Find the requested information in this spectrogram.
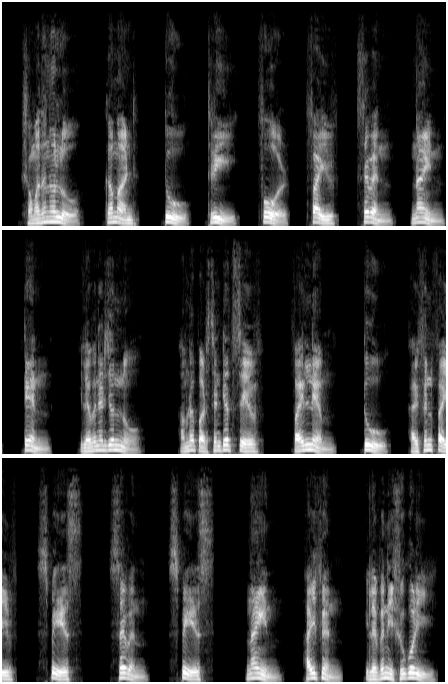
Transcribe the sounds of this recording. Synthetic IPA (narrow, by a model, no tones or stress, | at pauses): ʃɔmad̪ʱanɦolo | kəmaɳɖ | ʈu | t̪ʰɾi | foɾ | fʰajbʱ | sebenː | ajn | ʈen | ilebʱeneɾd͡ʑonːo | amɾapəɾseɳʈed̪sebʱ | fʰajlnem | ʈu | hajfʰenfʰajbʱ | spesː | ebʱen | spes | najn | hajfʰen | ilebʱeniʃukoɾi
